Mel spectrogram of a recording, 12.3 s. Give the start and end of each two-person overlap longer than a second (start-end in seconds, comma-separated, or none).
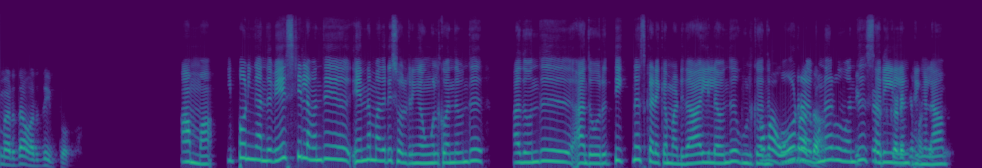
9.5-11.7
